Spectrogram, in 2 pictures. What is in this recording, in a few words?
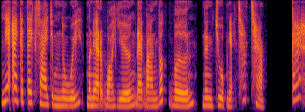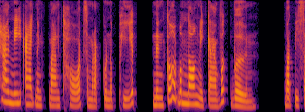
KHMER telephony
